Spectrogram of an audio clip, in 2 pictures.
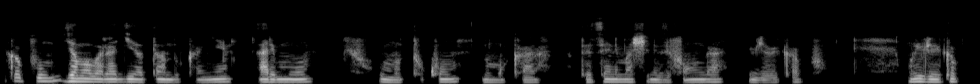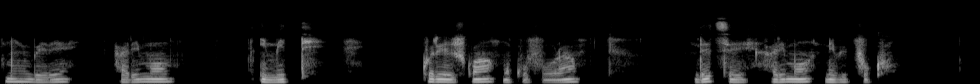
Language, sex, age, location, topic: Kinyarwanda, female, 25-35, Kigali, health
